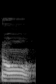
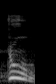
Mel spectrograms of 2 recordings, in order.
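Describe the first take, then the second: First: The vowel is an 'oh' sound. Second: The vowel is a long 'oo' sound. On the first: The speaker calls it wrong. "अगर उसको कोई बोले टो" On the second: The speaker calls it right. "मसलन बोलते टू"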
